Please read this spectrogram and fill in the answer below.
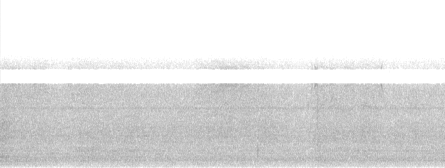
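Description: Steady, even hiss of room tone with no distinct events.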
